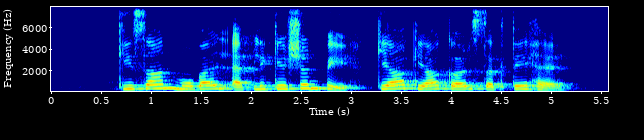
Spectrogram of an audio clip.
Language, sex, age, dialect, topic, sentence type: Hindi, female, 18-24, Hindustani Malvi Khadi Boli, agriculture, question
